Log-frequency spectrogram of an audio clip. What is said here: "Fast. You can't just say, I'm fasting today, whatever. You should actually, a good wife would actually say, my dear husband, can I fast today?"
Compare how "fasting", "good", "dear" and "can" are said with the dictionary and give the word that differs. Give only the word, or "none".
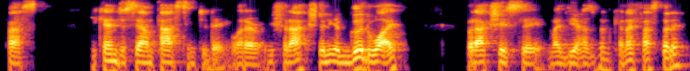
none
